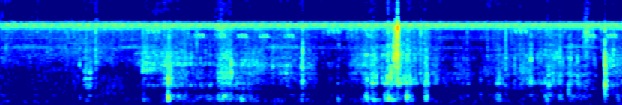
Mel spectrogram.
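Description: Scattered soft knocks and rustles from a mesh net bag being handled over a plastic bucket, irregular and loudest about four seconds in, with a faint insect chirring in the background.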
